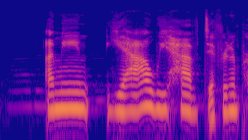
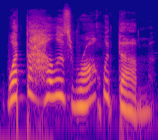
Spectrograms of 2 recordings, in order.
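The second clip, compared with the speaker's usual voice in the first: indignant; 6 semitones higher, 3 dB louder than usual. Acted. Outraged on friend's behalf.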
